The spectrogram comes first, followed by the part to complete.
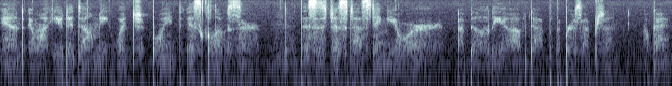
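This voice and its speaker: Woman, breathy ASMR whisper, unhurried pace, gentle examiner roleplay, reassuring instructions. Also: low-quality recording. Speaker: ASMR performer playing an examiner.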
